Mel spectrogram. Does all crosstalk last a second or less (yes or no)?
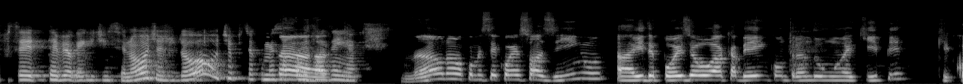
yes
